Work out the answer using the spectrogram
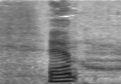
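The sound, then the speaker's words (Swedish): A dog lets out one short, clear whine, a tonal and harmonic cry lasting about a quarter second, standing out alone over a faint low background hum. “Oj, min hund står och gnäller.”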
